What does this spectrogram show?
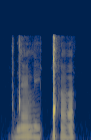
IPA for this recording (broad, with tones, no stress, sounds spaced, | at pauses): d ɛ̃˨ l i˨ ǃʰ ã˨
